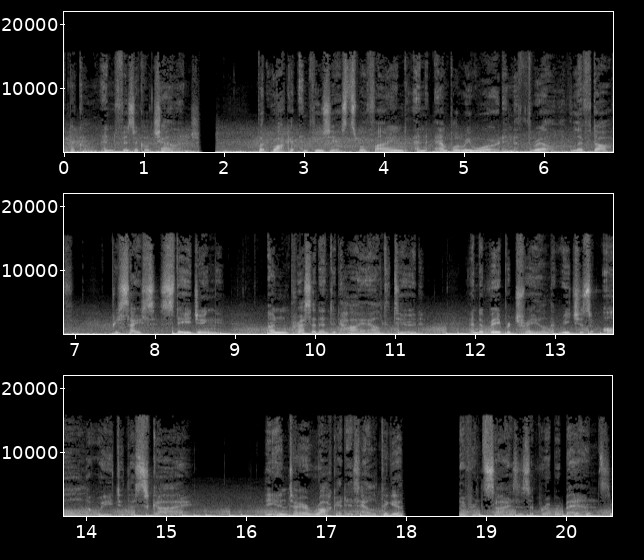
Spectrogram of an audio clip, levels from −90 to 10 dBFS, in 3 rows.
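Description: At 1.67 s the sound breaks off for about 0.22 s, until 1.91 s. The gap is bridged by a brief fading buzz, then about 0.15 s of near-silence, before the audio resumes with that stretch missing. A longer break follows from 17.95 s to 18.80 s: roughly 0.72 s is lost and about 0.66 s of it is silent after the brief fade. The pattern is likely a long network dropout, with the receiver concealing the loss before falling quiet.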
